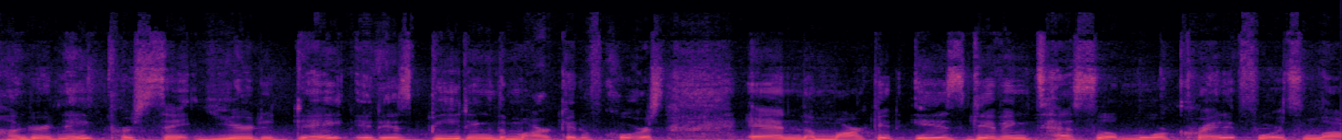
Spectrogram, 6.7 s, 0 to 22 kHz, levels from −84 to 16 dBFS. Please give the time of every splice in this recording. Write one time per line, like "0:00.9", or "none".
none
